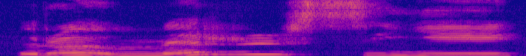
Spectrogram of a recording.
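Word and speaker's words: remercier: يشكر شخص رمرسيي، الأو ار مش هتتنطق، او الار بمعنى اصح مش هتتنطق.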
